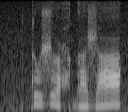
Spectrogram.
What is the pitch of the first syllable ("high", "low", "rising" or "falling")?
high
